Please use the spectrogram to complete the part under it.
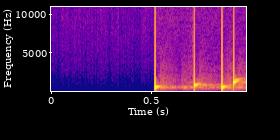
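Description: Synth MIDI notes repeat as a delay echo, each copy pitched upward, imitating splashing water bubbles: a burst of short, bright, plopping tones, five quick hits in an uneven rhythm after a silent start, close and clean.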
